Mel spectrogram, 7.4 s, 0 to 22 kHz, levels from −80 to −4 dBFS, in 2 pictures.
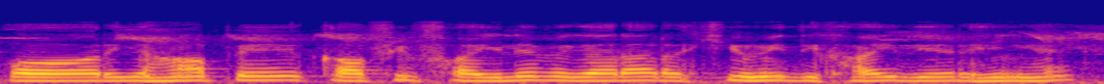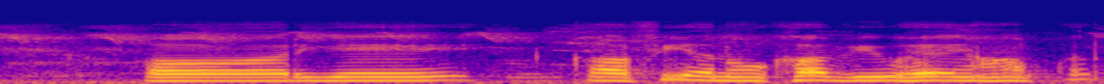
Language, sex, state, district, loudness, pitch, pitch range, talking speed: Hindi, male, Chandigarh, Chandigarh, -15 LUFS, 175 Hz, 170-185 Hz, 165 wpm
